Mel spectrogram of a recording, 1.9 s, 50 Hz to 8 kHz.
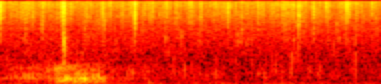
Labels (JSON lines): {"label": "biophony, growl", "recorder": "SoundTrap 600 or HydroMoth"}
